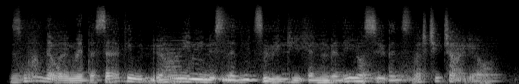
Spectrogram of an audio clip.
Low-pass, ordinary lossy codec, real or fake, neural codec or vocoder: 19.8 kHz; MP3, 96 kbps; fake; codec, 44.1 kHz, 0.9 kbps, DAC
